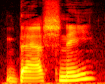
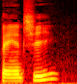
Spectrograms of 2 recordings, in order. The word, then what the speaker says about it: Bashni: I'm embarrassed about the next one because I've been pronouncing this one wrong for 6 months. Bashni, not Banshee.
